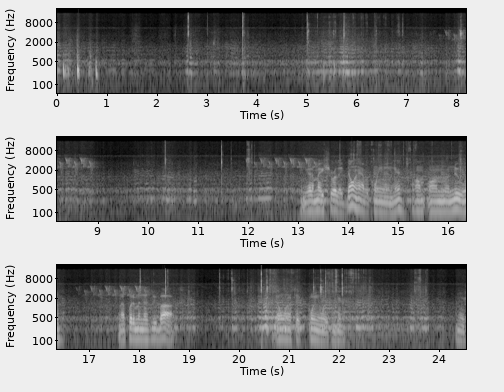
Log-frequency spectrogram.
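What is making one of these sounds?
Bees buzz steadily around the hive.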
